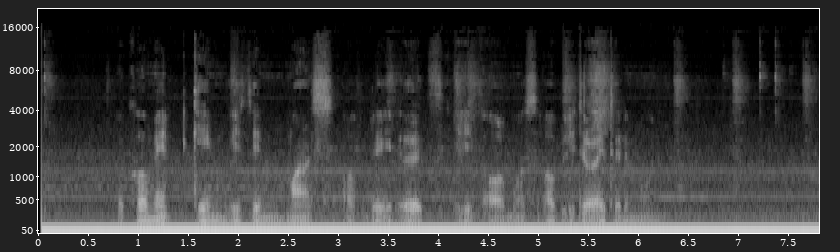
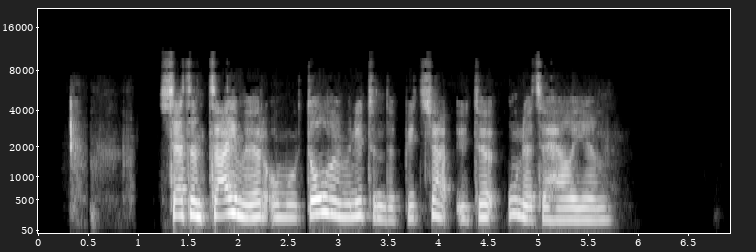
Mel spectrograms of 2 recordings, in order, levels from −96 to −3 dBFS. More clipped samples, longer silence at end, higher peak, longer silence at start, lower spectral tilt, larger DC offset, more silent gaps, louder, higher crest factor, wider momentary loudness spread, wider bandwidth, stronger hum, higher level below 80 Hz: neither; second, 0 s vs 1.2 s; second, -18 dBFS vs -2 dBFS; second, 0.05 s vs 0.3 s; first, -6 dB/octave vs -4.5 dB/octave; neither; neither; second, -33 LUFS vs -16 LUFS; second, 10 dB vs 16 dB; second, 2 LU vs 15 LU; second, 8.6 kHz vs 9.6 kHz; neither; first, -28 dBFS vs -66 dBFS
